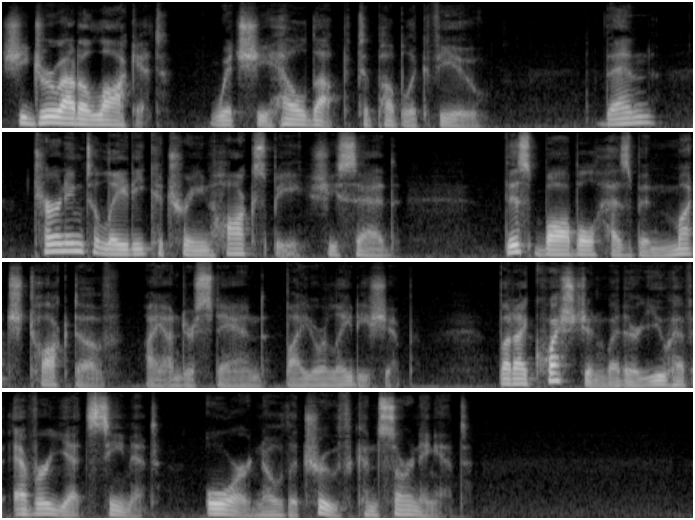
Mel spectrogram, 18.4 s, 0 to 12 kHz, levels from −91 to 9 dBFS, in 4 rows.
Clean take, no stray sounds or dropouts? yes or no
yes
